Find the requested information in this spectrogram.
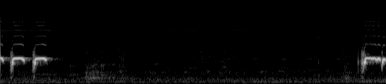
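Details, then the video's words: Local wild zebra dove, a lively calling bird used to lure other doves into calling: two short, bright cooing notes in quick succession, a pause of about three seconds, then another burst, over a faint steady high whine and low background rumble. "Perkutut Lokal GACOR,suara khas idaman para pemikat"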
